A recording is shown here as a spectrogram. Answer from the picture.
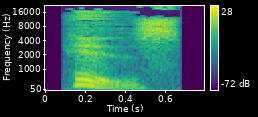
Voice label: "his", English, spelling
